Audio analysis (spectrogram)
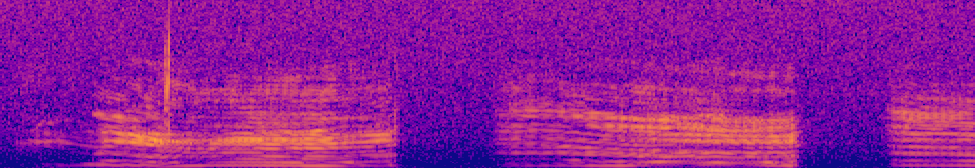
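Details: Rutting red deer roars: three deep, groaning bellows in a row, each about two seconds long with short pauses between. The pitch wavers, rising and falling within each roar, and the tone is harsh and harmonic.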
